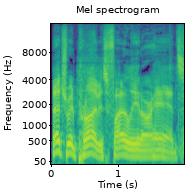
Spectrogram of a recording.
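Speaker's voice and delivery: geeky, nerdy superfan voice. Reading Metroid fans' questions aloud on request, in the nerd voice. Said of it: "gotta read them all in the nerd voice".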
